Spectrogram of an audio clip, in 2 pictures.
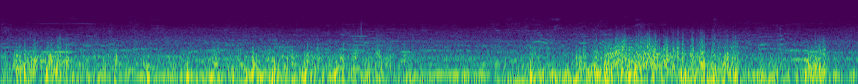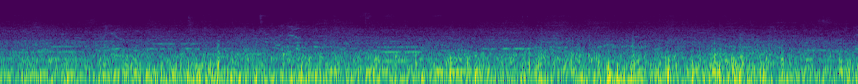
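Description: A boat's engine drones low.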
